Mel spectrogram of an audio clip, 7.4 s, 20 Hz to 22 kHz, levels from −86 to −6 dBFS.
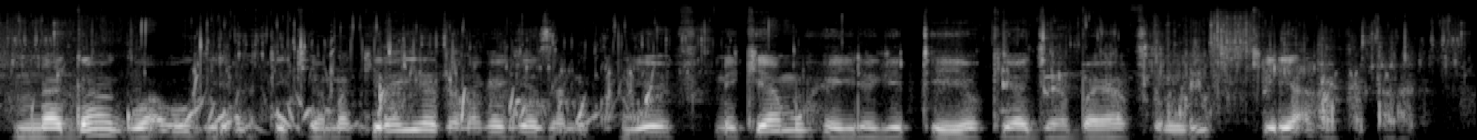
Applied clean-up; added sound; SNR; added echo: neural mask model RNNoise.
